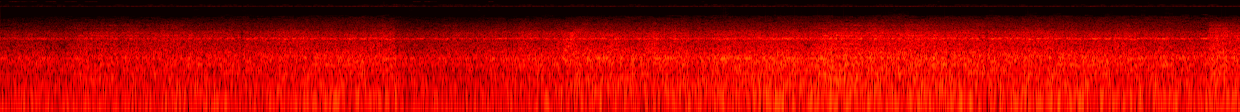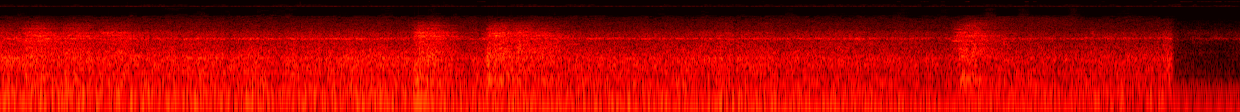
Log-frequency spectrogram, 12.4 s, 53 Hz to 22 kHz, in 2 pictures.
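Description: The Royal Scot pulls out of Crewe behind diesel locomotive D316, a loud, sustained engine roar with rolling wagon rumble that holds steady for about twelve seconds and fades slightly at the end.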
